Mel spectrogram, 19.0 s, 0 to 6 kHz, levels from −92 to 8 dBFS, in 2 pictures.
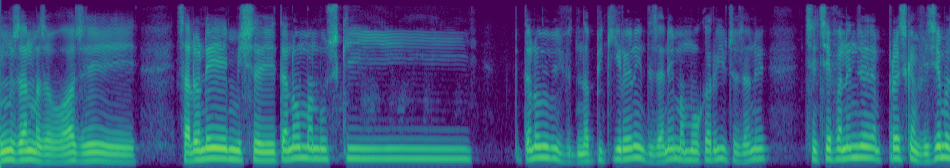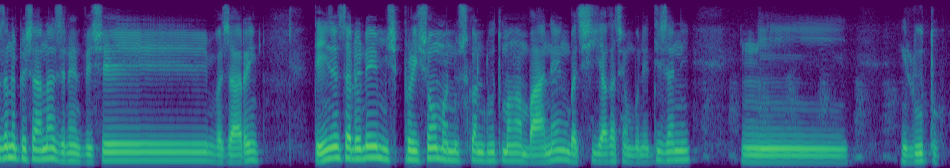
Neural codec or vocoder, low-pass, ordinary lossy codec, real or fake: none; 5.4 kHz; none; real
